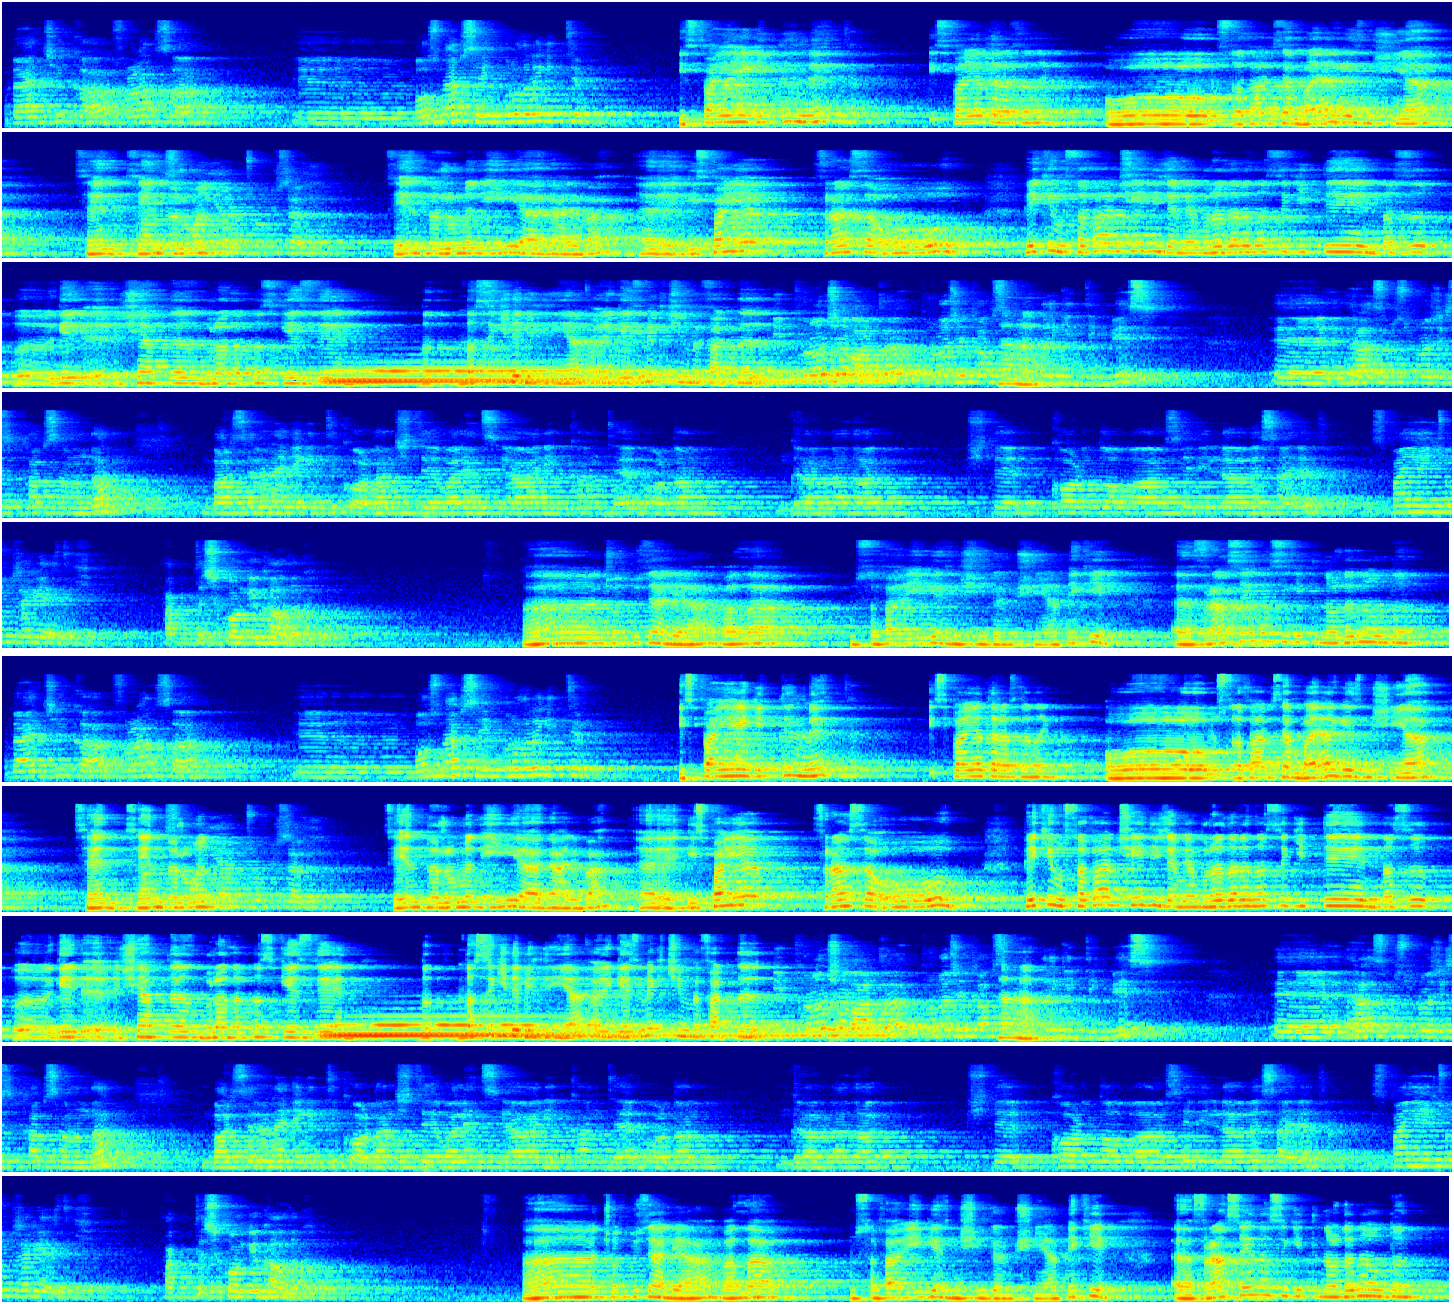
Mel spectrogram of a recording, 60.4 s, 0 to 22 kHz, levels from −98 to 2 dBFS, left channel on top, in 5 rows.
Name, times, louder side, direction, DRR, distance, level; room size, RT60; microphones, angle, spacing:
voice 1, 0.0-1.7 2.4-4.9 5.8-7.2 8.1-8.4 13.1-14.7 29.0-29.2 30.6-33.8 34.7-37.2 37.9-42.1 42.7-43.6 44.3-47.2 47.6-49.0 49.7-50.9, equal, 20° left, -6 dB, 3.1 m, -35 dB
voice 2, 5.6-6.9 7.7-8.8 9.2-12.0 12.7-13.8 15.3-18.4 18.9-20.1 20.6-27.2 27.6-30.5 31.1-31.2 32.5-32.8 52.7-54.8 55.4-57.6 58.1-60.2, right 2 dB, 40° right, 4 dB, 0.6 m, -24 dB
sound 1, 26.8-31.5, right 3 dB, 90° right, 0.9 m, -22 dB
18.5 x 7.0 x 4.3 m, 2.3 s
head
